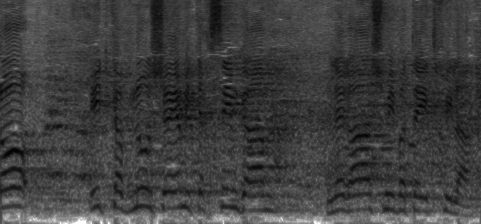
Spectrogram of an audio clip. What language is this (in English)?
Hebrew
